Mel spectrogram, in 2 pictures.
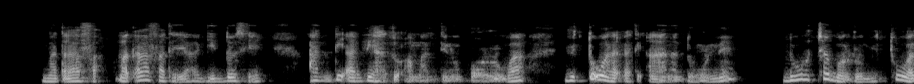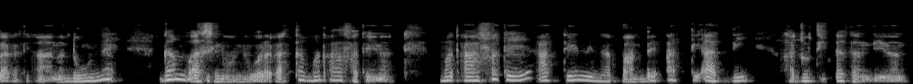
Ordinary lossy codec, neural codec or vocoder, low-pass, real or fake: AAC, 32 kbps; vocoder, 22.05 kHz, 80 mel bands, HiFi-GAN; 7.2 kHz; fake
